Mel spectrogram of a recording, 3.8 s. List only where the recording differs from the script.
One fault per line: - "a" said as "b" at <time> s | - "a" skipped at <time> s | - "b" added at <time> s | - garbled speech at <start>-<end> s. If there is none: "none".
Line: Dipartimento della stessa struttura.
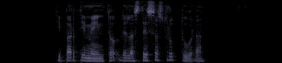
none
